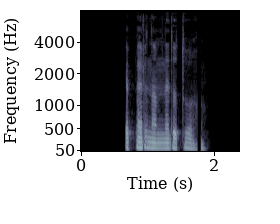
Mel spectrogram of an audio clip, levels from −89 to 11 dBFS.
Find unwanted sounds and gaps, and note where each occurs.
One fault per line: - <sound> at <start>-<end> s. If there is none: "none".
- dropout at 1.7-1.8 s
